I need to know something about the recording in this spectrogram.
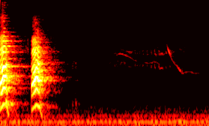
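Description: A woman laughing: the last two short bursts of a laugh come in the first half second.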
